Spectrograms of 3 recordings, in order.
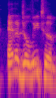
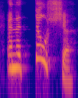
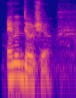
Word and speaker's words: Anadolita: We have Anadolita Bluebeads. Did I say that right, Anadolita? Well, it should be pronounced Anadolita Bluebeads. Anadolita. Did I say it right that time? Yes, Pete. And- yes. Anadolita.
